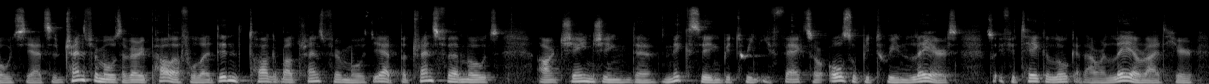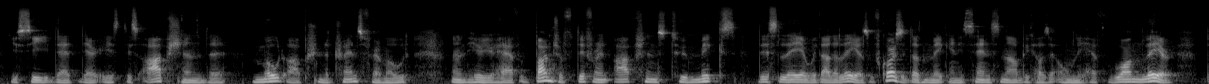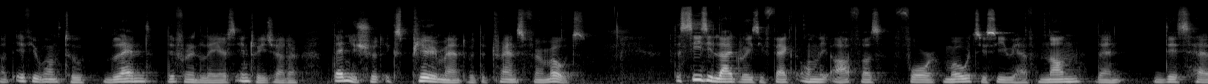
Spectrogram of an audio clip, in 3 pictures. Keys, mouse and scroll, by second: 4.9 click, 30.4 click, 32.1 click, 34.4 click.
